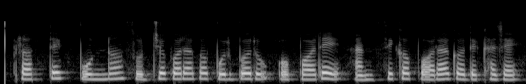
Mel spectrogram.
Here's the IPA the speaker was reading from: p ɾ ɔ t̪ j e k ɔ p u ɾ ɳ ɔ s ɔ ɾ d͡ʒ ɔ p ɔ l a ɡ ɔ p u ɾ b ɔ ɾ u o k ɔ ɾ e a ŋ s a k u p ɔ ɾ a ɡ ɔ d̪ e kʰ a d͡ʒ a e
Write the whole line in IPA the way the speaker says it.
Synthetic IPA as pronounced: p ɾ ɔ t̪ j e k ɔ p u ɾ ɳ ɔ s u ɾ d͡ʒ ɔ p ɔ ɾ a ɡ ɔ p u ɾ b ɔ ɾ u o p ɔ ɾ e a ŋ s i k ɔ p ɔ ɾ a ɡ ɔ d̪ e kʰ a d͡ʒ a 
